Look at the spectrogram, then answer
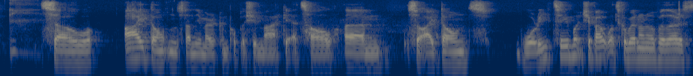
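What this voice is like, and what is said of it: British accent. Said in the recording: “Obviously I'm British. This accent is not put on”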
